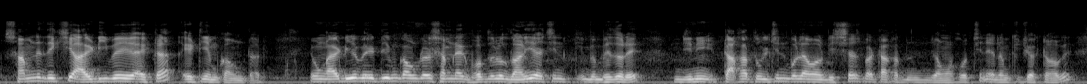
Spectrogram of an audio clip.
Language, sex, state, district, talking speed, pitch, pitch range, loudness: Bengali, male, West Bengal, Purulia, 210 wpm, 120 Hz, 105-135 Hz, -18 LUFS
